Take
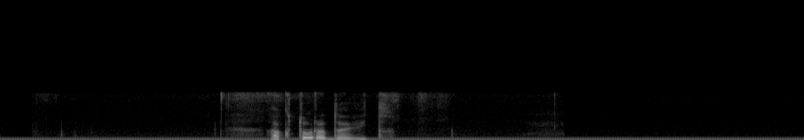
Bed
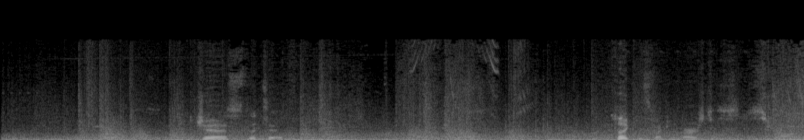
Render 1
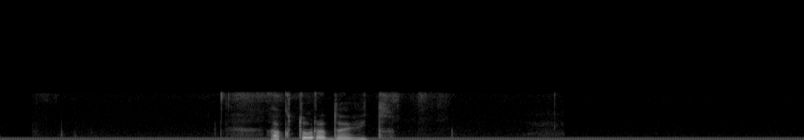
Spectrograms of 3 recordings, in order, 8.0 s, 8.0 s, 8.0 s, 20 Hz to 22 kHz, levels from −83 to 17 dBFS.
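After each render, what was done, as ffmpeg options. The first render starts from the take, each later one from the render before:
-af "bandreject=f=60:t=h:w=4,bandreject=f=120:t=h:w=4"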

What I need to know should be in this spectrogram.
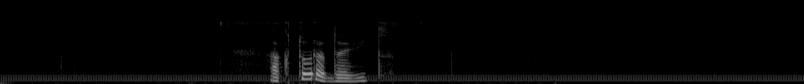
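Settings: -af "volume=-4.5dB"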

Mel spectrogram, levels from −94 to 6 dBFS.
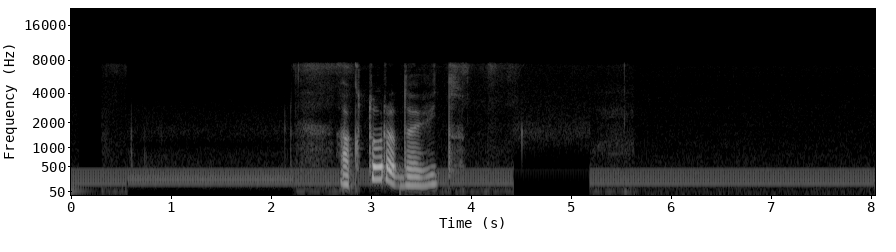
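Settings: -filter_complex "[0:a]asplit=3[a][b][c];[a]afade=t=out:st=0.56:d=0.02[d];[b]highpass=f=160:w=0.5412,highpass=f=160:w=1.3066,equalizer=f=260:t=q:w=4:g=6,equalizer=f=1.1k:t=q:w=4:g=-8,equalizer=f=1.6k:t=q:w=4:g=4,lowpass=f=3.2k:w=0.5412,lowpass=f=3.2k:w=1.3066,afade=t=in:st=0.56:d=0.02,afade=t=out:st=2.22:d=0.02[e];[c]afade=t=in:st=2.22:d=0.02[f];[d][e][f]amix=inputs=3:normalize=0,asettb=1/sr,asplit=3[g][h][i];[g]atrim=end=2.874[j];[h]atrim=start=2.87:end=3.3,asetpts=PTS-STARTPTS,afade=t=in:d=0.004:c=qsin,afade=t=out:st=0.426:d=0.004:c=qsin,highpass=210,lowpass=4.3k[k];[i]atrim=start=3.296[l];[j][k]acrossfade=d=0.004:c1=hsin:c2=qsin[m];[m][l]acrossfade=d=0.004:c1=qsin:c2=hsin,asettb=1/sr,asplit=3[n][o][p];[n]atrim=end=4.434[q];[o]atrim=start=4.43:end=5.2,asetpts=PTS-STARTPTS,afade=t=in:d=0.004:c=qsin,afade=t=out:st=0.766:d=0.004:c=qsin,highpass=f=1.5k:t=q:w=2.6[r];[p]atrim=start=5.196[s];[q][r]acrossfade=d=0.004:c1=hsin:c2=qsin[t];[t][s]acrossfade=d=0.004:c1=qsin:c2=hsin"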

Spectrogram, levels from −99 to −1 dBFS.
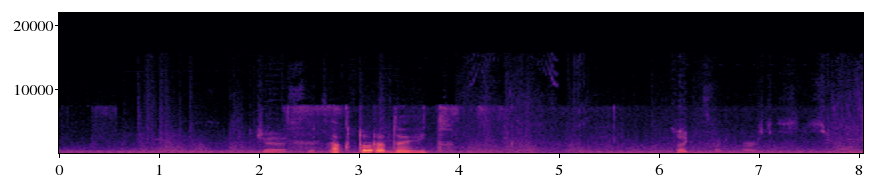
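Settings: -filter_complex "[1:a]volume=-24.5dB[a];[0:a][a]amix=inputs=2:normalize=0"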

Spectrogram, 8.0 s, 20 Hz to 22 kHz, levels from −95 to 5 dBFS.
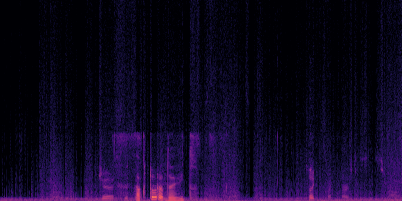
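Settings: -filter_complex "[0:a]acrossover=split=330[a][b];[a]aphaser=in_gain=1:out_gain=1:delay=3.5:decay=0.31:speed=0.27:type=triangular[c];[b]aeval=exprs='val(0)*gte(abs(val(0)),0.00112)':c=same[d];[c][d]amix=inputs=2:normalize=0"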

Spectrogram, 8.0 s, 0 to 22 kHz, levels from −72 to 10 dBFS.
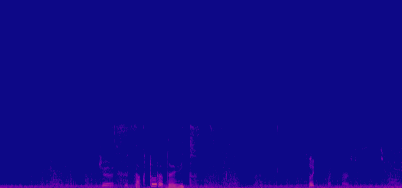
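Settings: -af "alimiter=level_in=7.5dB:limit=-24dB:level=0:latency=1:release=331,volume=-7.5dB,acompressor=mode=upward:threshold=-52dB:ratio=2.5"

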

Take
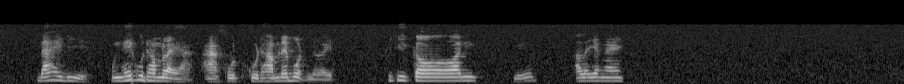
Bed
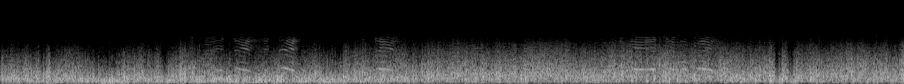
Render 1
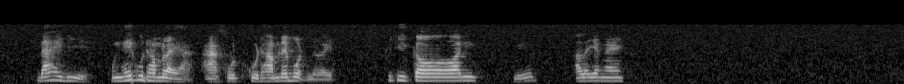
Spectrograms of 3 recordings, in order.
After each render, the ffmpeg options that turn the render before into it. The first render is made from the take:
-af "afftdn=nr=6:nf=-48"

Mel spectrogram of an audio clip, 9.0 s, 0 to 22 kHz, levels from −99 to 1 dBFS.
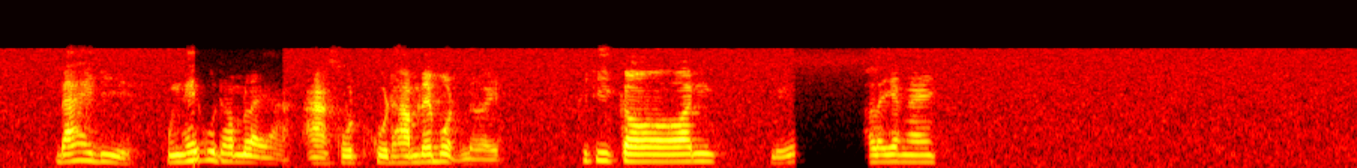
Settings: -filter_complex "[0:a]asettb=1/sr,asplit=3[a][b][c];[a]atrim=end=1.294[d];[b]atrim=start=1.29:end=1.89,asetpts=PTS-STARTPTS,afade=t=in:d=0.004:c=qsin,afade=t=out:st=0.596:d=0.004:c=qsin,bandpass=f=390:t=q:w=1.2[e];[c]atrim=start=1.886[f];[d][e]acrossfade=d=0.004:c1=hsin:c2=qsin[g];[g][f]acrossfade=d=0.004:c1=qsin:c2=hsin,asplit=3[h][i][j];[h]afade=t=out:st=5.28:d=0.02[k];[i]bandpass=f=5k:t=q:w=4.2,afade=t=in:st=5.28:d=0.02,afade=t=out:st=5.79:d=0.02[l];[j]afade=t=in:st=5.79:d=0.02[m];[k][l][m]amix=inputs=3:normalize=0"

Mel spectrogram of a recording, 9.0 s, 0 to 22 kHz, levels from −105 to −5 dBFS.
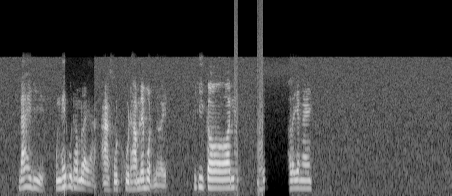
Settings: -filter_complex "[0:a]asettb=1/sr,asplit=3[a][b][c];[a]atrim=end=4.684[d];[b]atrim=start=4.68:end=5.26,asetpts=PTS-STARTPTS,afade=t=in:d=0.004:c=qsin,afade=t=out:st=0.576:d=0.004:c=qsin,aeval=exprs='(mod(25.1*val(0)+1,2)-1)/25.1':c=same[e];[c]atrim=start=5.256[f];[d][e]acrossfade=d=0.004:c1=hsin:c2=qsin[g];[g][f]acrossfade=d=0.004:c1=qsin:c2=hsin"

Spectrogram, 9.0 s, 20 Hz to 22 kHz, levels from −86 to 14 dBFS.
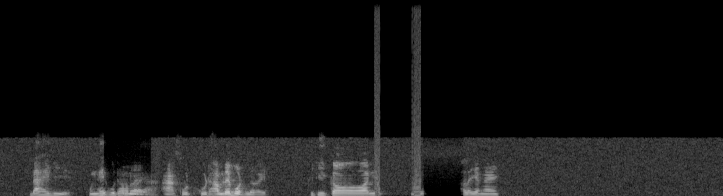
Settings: -filter_complex "[0:a]asettb=1/sr,asplit=3[a][b][c];[a]atrim=end=1.494[d];[b]atrim=start=1.49:end=2,asetpts=PTS-STARTPTS,afade=t=in:d=0.004:c=qsin,afade=t=out:st=0.506:d=0.004:c=qsin,asplit=2[e][f];[f]adelay=48,volume=-2dB[g];[e][g]amix=inputs=2:normalize=0,atrim=end_sample=22491[h];[c]atrim=start=1.996[i];[d][h]acrossfade=d=0.004:c1=hsin:c2=qsin[j];[j][i]acrossfade=d=0.004:c1=qsin:c2=hsin,asettb=1/sr,asplit=3[k][l][m];[k]atrim=end=2.724[n];[l]atrim=start=2.72:end=3.18,asetpts=PTS-STARTPTS,afade=t=in:d=0.004:c=qsin,afade=t=out:st=0.456:d=0.004:c=qsin,equalizer=f=480:t=o:w=2.5:g=10[o];[m]atrim=start=3.176[p];[n][o]acrossfade=d=0.004:c1=hsin:c2=qsin[q];[q][p]acrossfade=d=0.004:c1=qsin:c2=hsin,asettb=1/sr,asplit=3[r][s][t];[r]atrim=end=4.554[u];[s]atrim=start=4.55:end=5.18,asetpts=PTS-STARTPTS,afade=t=in:d=0.004:c=qsin,afade=t=out:st=0.626:d=0.004:c=qsin,highpass=180[v];[t]atrim=start=5.176[w];[u][v]acrossfade=d=0.004:c1=hsin:c2=qsin[x];[x][w]acrossfade=d=0.004:c1=qsin:c2=hsin"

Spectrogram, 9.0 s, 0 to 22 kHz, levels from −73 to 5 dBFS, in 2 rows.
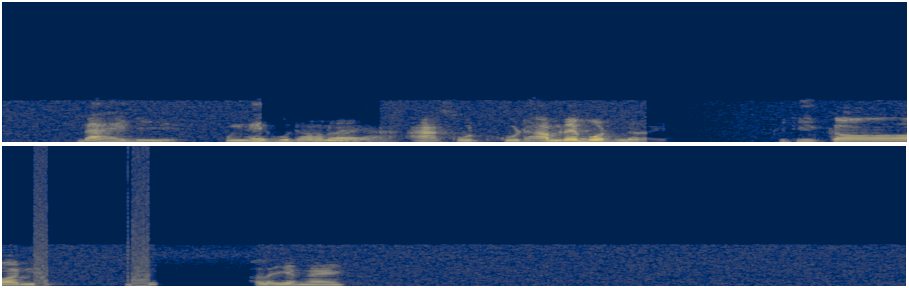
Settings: -filter_complex "[0:a]asplit=2[a][b];[a]atrim=end=3.22,asetpts=PTS-STARTPTS,afade=t=out:st=3.216:d=0.004:c=hsin:silence=0.0668344[c];[b]atrim=start=3.22,asetpts=PTS-STARTPTS,afade=t=in:d=1.52:silence=0.0668344[d];[c][d]concat=n=2:v=0:a=1"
